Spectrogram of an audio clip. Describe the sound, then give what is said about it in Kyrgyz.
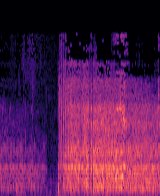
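Artillery shells and mines exploding in a fire at a military ammunition depot in Russia's Krasnoyarsk region: a quieter rumble, then a sudden loud blast that turns into a sustained, roaring crackle. “Разрывы снарядов.”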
